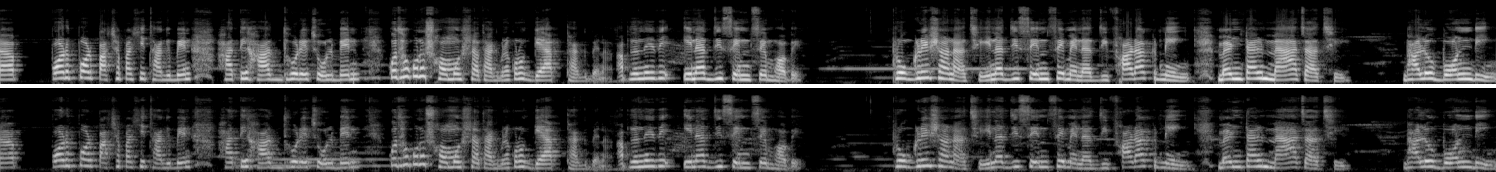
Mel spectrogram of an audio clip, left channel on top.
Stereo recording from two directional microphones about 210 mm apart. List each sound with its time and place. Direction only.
0.0 s speech: 40° left (ahead or behind)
